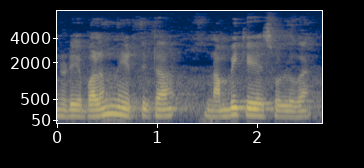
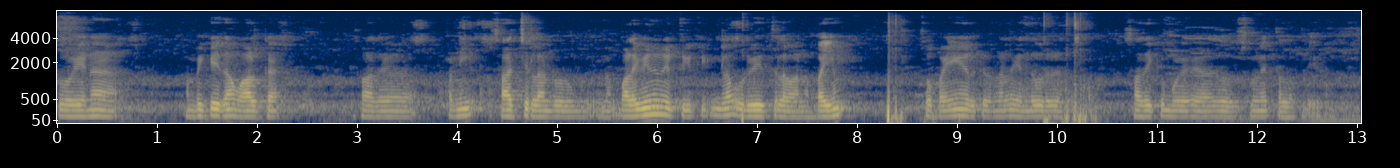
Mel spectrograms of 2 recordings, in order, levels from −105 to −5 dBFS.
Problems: low volume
